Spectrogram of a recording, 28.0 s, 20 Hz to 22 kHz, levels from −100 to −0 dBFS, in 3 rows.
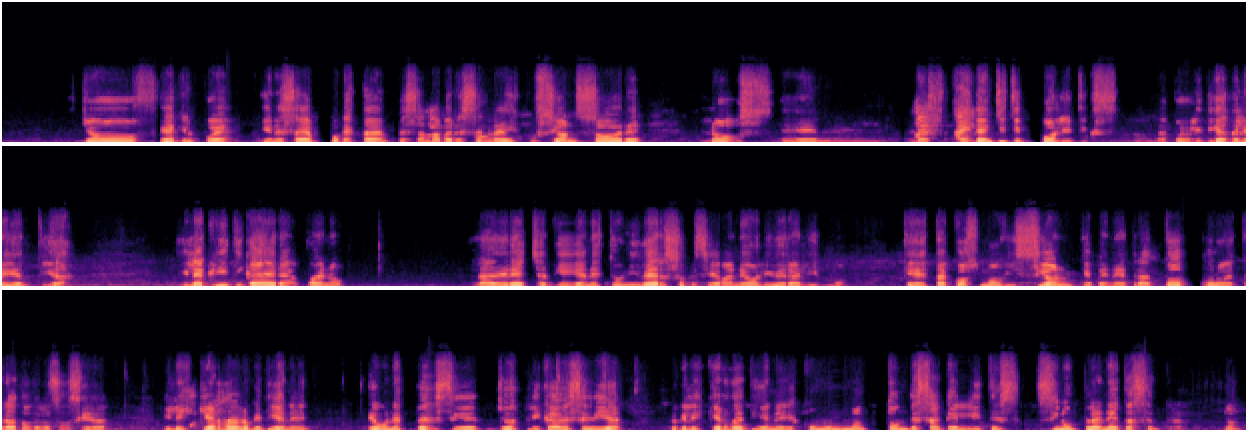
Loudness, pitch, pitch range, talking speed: -25 LUFS, 210 Hz, 185-230 Hz, 175 wpm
